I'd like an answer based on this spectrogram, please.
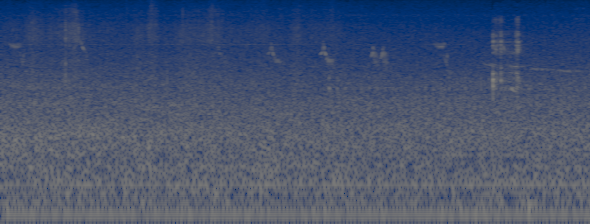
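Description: Quiet outdoor ambience with a few faint, brief bird chirps, and a couple of short clicks about five seconds in.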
